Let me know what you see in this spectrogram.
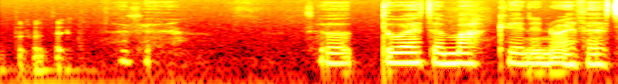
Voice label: "macyn", Welsh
